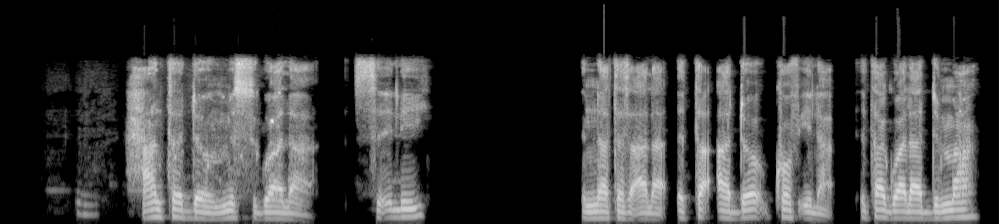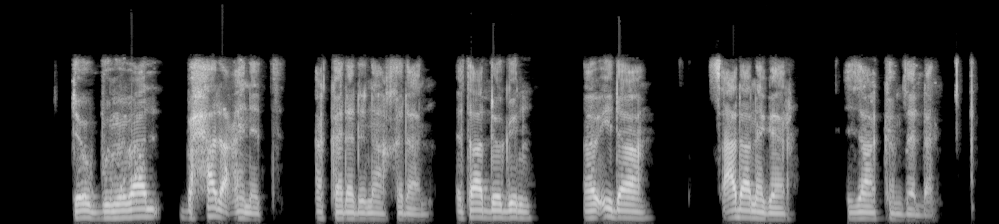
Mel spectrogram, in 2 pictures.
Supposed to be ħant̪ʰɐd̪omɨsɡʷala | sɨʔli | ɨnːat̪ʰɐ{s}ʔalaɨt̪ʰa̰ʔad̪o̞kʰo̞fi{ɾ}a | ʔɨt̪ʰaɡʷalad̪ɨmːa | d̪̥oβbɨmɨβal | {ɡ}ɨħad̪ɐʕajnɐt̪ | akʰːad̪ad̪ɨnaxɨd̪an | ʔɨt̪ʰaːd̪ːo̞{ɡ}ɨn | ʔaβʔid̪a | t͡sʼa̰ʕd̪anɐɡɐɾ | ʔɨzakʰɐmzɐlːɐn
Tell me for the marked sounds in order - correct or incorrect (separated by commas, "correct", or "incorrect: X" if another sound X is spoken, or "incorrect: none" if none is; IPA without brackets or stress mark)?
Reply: correct, incorrect: l, incorrect: b, correct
